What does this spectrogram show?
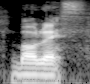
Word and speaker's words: Boreth: it is anyway so it goes to Bor boreth it's pronounced and he has his vision obviously he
